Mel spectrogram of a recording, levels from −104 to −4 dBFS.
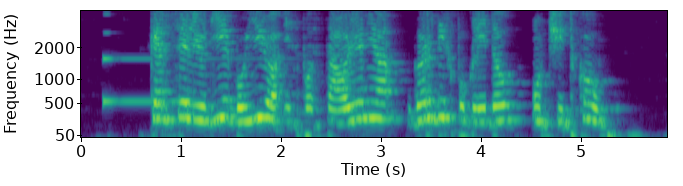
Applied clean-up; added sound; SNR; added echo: classical method WPE with log-MMSE.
